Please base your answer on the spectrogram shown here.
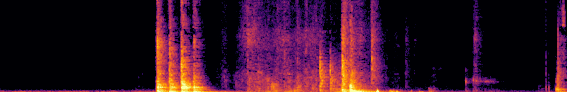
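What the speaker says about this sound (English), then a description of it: "He was woken up by knocking again, went to the door" Several sharp knocks on an apartment door, heard close and loud in a quiet room at night, the first burst a quick cluster of raps and a second cluster following a few seconds later, with faint rustling in between.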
